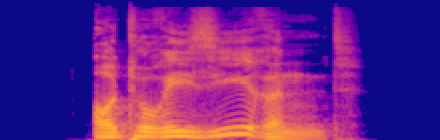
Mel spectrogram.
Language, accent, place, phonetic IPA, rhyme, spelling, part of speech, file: German, Germany, Berlin, [aʊ̯toʁiˈziːʁənt], -iːʁənt, autorisierend, verb, De-autorisierend.ogg
- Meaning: present participle of autorisieren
